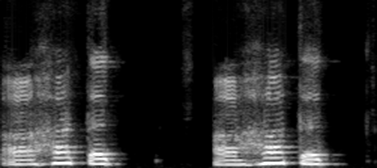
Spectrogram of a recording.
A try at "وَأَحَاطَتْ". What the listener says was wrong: احاطت نہیں، ہا کے ساتھ کھڑا زبر ہے، اسے ڈراپ نہیں کرنا، وَأَحَاطَتْ،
